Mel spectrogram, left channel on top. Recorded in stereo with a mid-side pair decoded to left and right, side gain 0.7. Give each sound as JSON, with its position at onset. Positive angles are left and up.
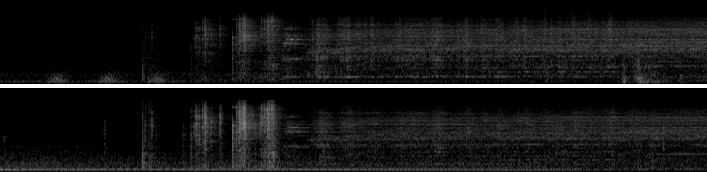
{"t": 1.4, "sound": "a rattle", "azimuth_deg": -40, "distance_m": 1.2}
{"t": 2.8, "sound": "a blender", "azimuth_deg": 65, "distance_m": 5.5}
